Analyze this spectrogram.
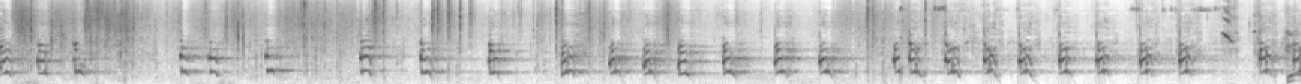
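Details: Six-month-old dog barking while treeing a raccoon, its fifth and sixth coon: loud, clipped barks with a steady ringing tone, first in a ragged burst, then settling into a regular beat about twice per second.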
